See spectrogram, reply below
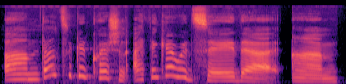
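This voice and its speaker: A woman's voice: a little high, wildly swooping pitch, unhurried. An American woman giving casual, conversational interview answers in an informal, chatty way, often saying "like" and "you know". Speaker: interview guest, author and urban farmer.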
